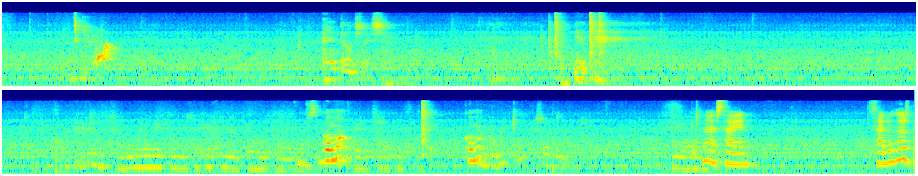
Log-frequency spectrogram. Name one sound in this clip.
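A woman speaks calmly and close to a microphone, in short bursts.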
